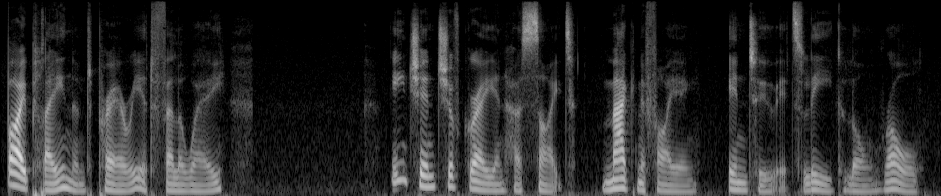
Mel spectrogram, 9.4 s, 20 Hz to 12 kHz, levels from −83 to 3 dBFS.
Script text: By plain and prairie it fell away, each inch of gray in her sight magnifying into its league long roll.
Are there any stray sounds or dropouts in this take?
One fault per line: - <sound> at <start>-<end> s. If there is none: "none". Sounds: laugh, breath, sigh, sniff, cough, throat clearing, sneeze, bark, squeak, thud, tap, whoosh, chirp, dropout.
none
